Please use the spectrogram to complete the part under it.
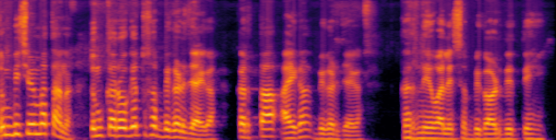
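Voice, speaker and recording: A man giving a satsang discourse as a spiritual teacher, emphatic and repetitive, drawing phrases out and letting them sink to a hush. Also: mid-range voice, animated, fairly quick.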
